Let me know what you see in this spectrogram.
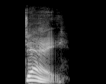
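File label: "day", British phonetics; 英语音标发音（剑桥版）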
